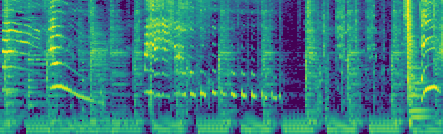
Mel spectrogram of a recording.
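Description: A cartoon little orange cat gives several bright, sliding meows over a bouncy children's music backing with a steady beat.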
